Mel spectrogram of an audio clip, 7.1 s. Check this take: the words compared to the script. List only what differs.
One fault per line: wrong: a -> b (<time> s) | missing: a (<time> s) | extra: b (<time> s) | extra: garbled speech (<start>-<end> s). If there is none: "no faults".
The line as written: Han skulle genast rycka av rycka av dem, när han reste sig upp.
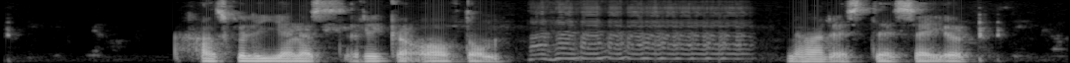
missing: rycka av (3.1 s)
